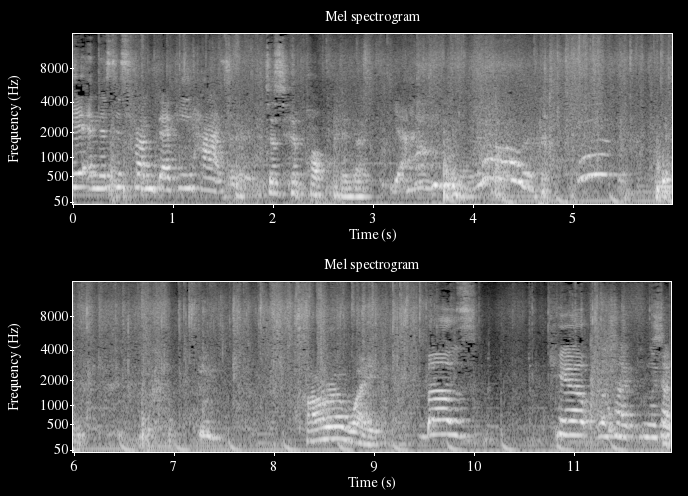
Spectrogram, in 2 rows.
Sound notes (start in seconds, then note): 3.5 laughs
